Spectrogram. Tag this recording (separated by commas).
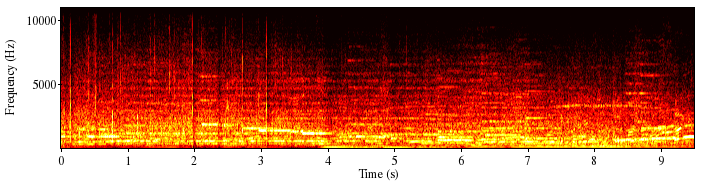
Speech, Music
